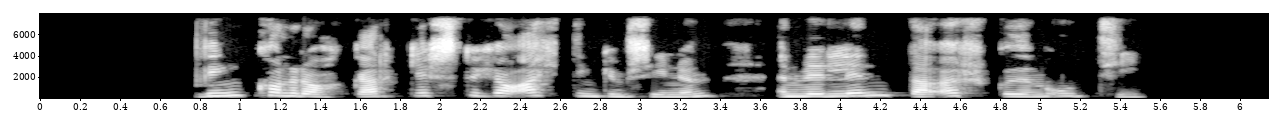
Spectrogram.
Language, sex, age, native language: Icelandic, female, 20-29, Icelandic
